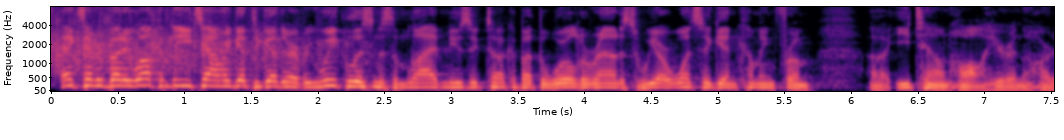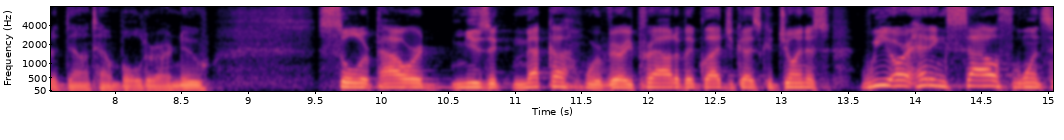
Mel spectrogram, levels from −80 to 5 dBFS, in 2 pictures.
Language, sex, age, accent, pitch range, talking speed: English, male, 40-59, American, 110-155 Hz, 245 wpm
